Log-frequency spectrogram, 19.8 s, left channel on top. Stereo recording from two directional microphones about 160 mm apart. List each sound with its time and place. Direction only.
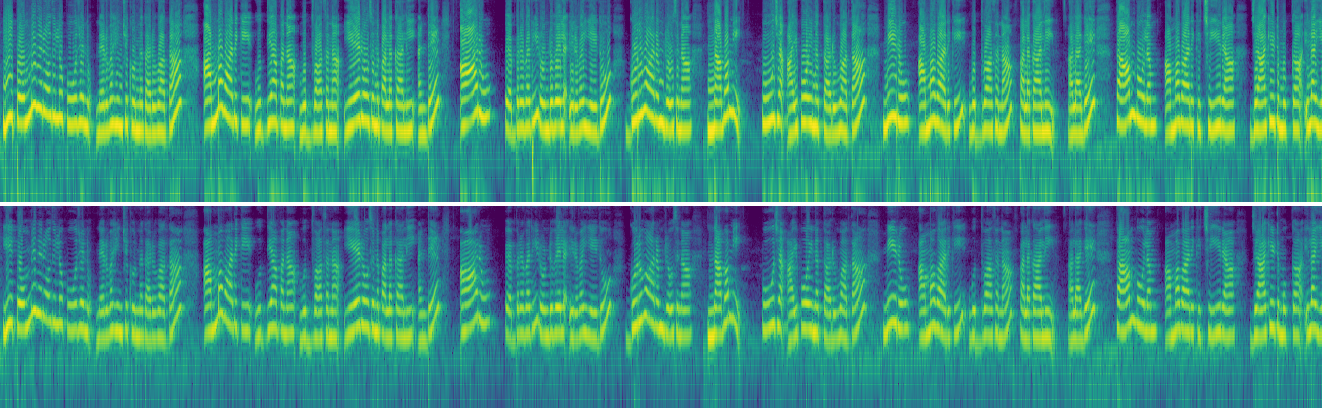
0.3 s speech: 25° left (ahead or behind)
